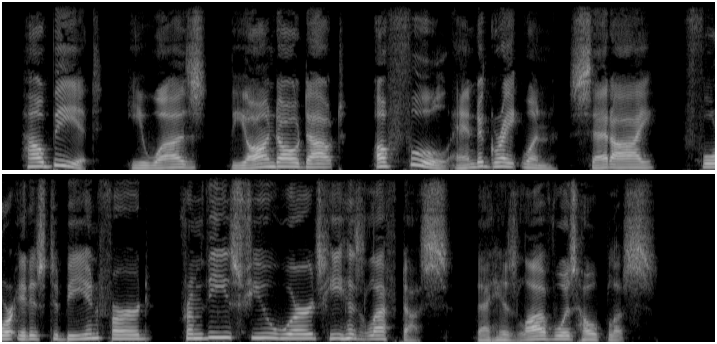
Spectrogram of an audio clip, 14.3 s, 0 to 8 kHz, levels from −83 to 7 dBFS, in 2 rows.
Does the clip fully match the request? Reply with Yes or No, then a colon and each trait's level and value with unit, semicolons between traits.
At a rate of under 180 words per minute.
Yes: average, 140 wpm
